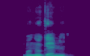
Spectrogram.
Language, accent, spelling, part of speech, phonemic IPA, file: French, France, monomanie, noun, /mɔ.nɔ.ma.ni/, LL-Q150 (fra)-monomanie.wav
- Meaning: monomania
